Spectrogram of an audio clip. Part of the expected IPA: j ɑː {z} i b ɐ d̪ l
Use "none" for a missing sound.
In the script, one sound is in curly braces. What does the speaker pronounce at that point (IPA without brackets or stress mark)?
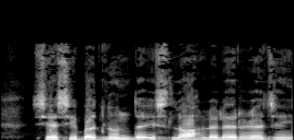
s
